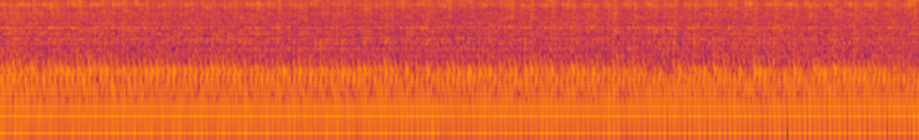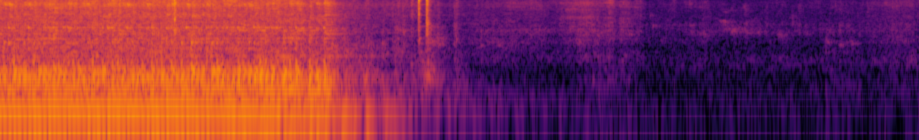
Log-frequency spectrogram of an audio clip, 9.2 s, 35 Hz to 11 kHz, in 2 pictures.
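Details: 1992 Genie boom lift engine started on known-good ground control while diagnosing a platform-mode start-run-stall: smooth, even low engine hum held steady six seconds, then shuts off cleanly; normal idle.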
